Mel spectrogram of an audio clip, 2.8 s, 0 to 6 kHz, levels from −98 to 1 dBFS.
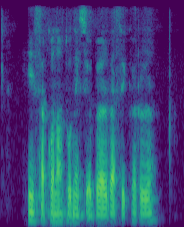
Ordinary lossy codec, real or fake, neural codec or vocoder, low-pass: AAC, 32 kbps; real; none; 5.4 kHz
